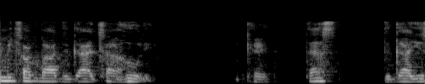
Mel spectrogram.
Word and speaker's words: Djehuty: So let's talk about Tahuti. It's spelled Djehuty. The D is silent, the T sound.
